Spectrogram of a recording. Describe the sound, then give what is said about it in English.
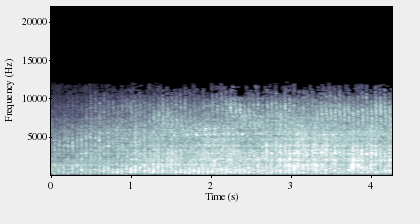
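A helicopter's rotor thumps in a fast, steady rhythm over a loud, dense engine roar, constant throughout with no voices, as it flies over rugged mountains and desert along the border into Arizona. “So the new Commissioner of Customs and Border Protection took several helicopter rides over the rugged mountains and desert where people and drugs cross the border into Arizona.”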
